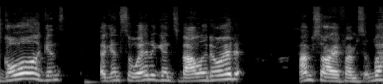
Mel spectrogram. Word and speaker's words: Valladolid: Like the other day, before his goal against the win against Valladolid.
